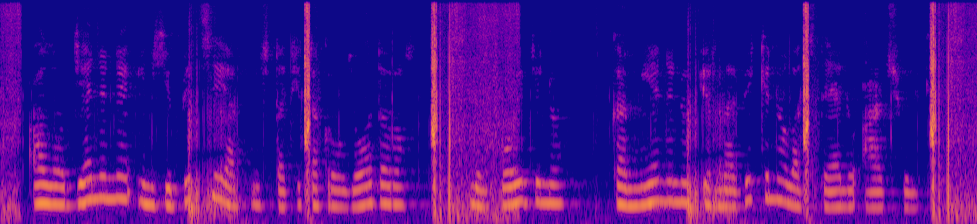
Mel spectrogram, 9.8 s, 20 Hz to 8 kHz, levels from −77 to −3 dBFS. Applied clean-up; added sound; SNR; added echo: none; Fire; 1 dB; reverberation time 0.6 s.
